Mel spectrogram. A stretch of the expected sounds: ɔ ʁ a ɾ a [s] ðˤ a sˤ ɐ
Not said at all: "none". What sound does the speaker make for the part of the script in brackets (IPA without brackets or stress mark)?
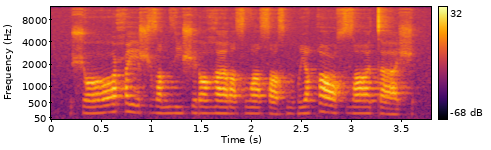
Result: sˤ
